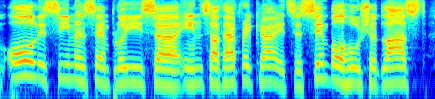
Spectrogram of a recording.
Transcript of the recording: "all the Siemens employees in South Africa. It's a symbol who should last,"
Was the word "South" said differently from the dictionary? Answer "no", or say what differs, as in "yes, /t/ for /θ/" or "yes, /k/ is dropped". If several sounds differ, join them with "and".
no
